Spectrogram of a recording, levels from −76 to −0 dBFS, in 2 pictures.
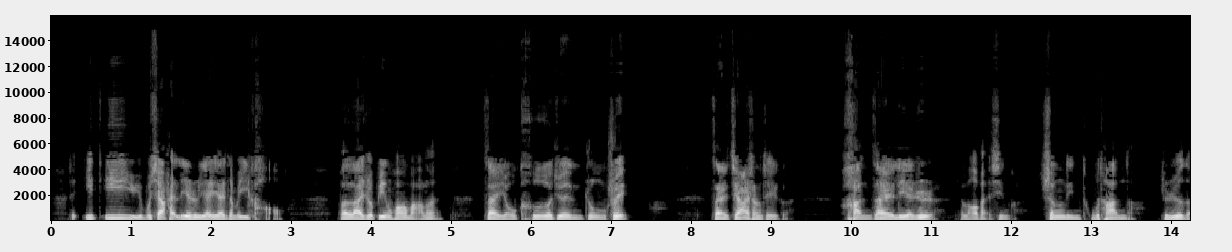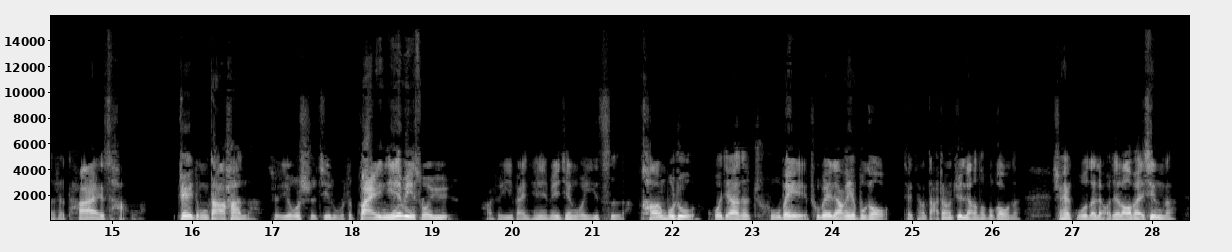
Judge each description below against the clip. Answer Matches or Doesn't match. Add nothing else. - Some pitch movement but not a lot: Doesn't match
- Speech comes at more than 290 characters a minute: Doesn't match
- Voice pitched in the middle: Doesn't match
